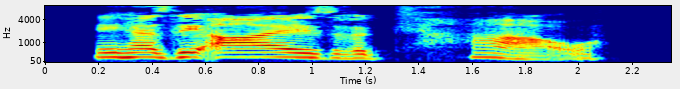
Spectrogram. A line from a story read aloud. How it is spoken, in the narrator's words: Corian sneered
